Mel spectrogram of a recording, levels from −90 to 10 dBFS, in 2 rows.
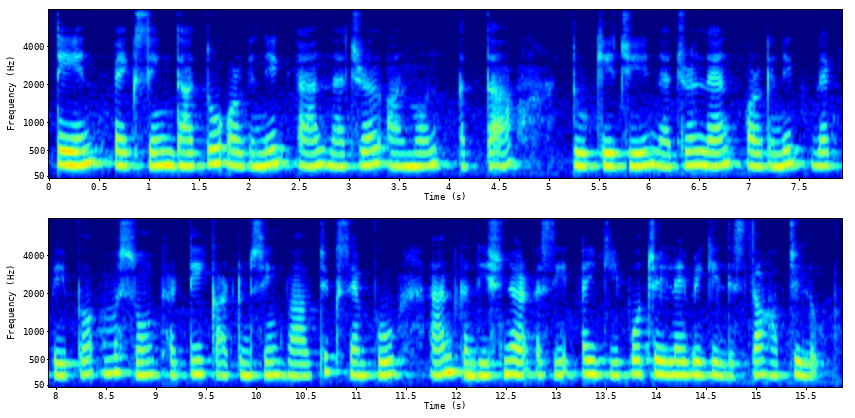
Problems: none marked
